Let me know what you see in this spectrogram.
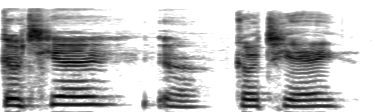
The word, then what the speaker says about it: Gauthier: And did I say her name right? Gauthier? – Gauthier.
